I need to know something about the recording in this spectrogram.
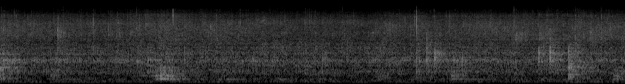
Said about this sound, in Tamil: ஃப்ளேம் சிம்ல வச்சு நல்லா வதக்கிங்க ஆனியன் நல்லா வதங்கிருச்சுங்க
